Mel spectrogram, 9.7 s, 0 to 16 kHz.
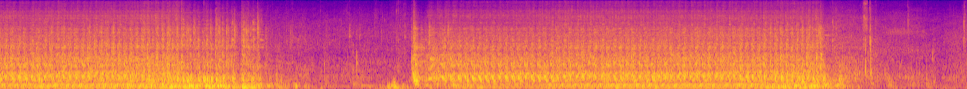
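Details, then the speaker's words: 2001 Sea-Doo GTX RFI 787 fuel-injected, recently revived and running rough and smoky after reported water in a cylinder: two short cranking and sputtering bursts that never settle to idle; won't start in the water. "Won't start in the water."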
